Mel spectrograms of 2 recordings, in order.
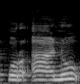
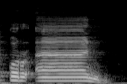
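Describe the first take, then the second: First: The word ends with an added u vowel. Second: The word ends on a bare, silent n. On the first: The speaker calls it wrong. "we don't say Quranu" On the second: The speaker calls it right. "we say Quran"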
